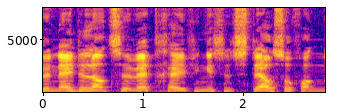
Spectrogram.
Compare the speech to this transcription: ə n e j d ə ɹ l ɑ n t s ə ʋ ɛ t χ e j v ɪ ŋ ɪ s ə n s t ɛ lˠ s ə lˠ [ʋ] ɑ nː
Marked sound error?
yes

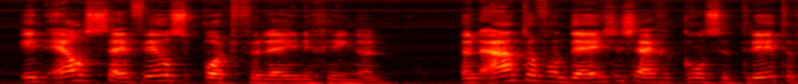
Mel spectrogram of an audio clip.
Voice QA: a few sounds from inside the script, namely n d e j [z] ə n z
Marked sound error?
no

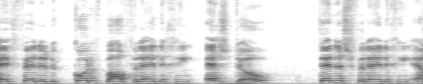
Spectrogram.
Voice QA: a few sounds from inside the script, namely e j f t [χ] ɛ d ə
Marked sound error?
yes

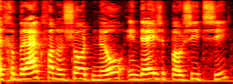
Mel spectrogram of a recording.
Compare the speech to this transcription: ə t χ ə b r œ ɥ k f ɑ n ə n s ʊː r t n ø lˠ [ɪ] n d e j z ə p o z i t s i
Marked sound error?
no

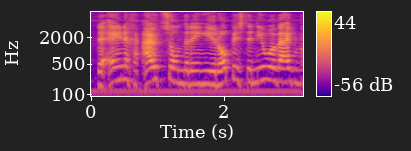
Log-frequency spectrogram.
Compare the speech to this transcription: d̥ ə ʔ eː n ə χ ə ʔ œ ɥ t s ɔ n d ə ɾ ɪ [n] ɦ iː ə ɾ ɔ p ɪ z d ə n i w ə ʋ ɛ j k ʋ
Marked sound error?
yes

